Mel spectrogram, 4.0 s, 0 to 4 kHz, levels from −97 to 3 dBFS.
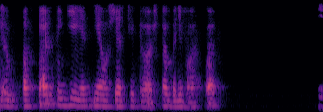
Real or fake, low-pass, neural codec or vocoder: fake; 3.6 kHz; codec, 24 kHz, 0.9 kbps, WavTokenizer, medium music audio release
